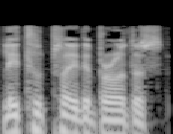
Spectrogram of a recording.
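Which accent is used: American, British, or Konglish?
British. It is said in a British English accent. The speaker calls it wrong. "영국 스타일로"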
